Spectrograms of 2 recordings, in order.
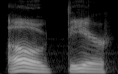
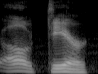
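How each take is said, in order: Both takes have the same delivery.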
